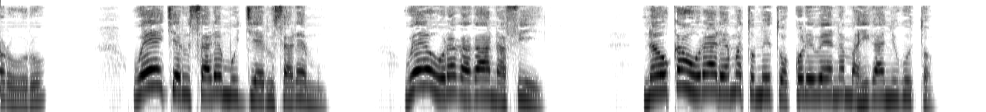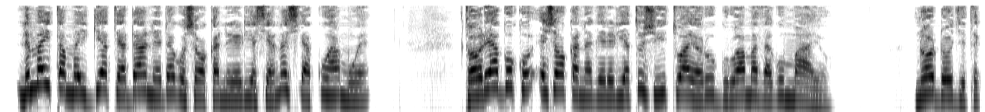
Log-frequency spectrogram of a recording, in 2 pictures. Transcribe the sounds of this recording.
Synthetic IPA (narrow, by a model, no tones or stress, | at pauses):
ɾoɾo | wɛd͡ʒɛɾusalɛmud͡ʒɛɾusalɛmu | wɛoɾaɣaɣanafi | naokahoɾaːɾeamatometwɔkoɾewɛnamahiɣaɲuɣutɔ | nemaitamaiɡeateadanɛdaɣoɕɔːkaneɾeɾiaɕjanaɕjakuhamwɛ | tɔɾeaɡokoʔeɕɔːkanaɣeɾeɾiatoɕuitwajɔɾoɡuɾwamaðaɣumajɔ | nɔdoːd͡ʒete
